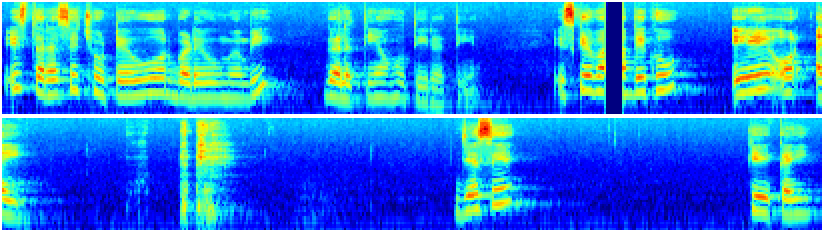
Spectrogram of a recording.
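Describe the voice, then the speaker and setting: A woman teaching a Hindi grammar lesson on vowel pronunciation, speaking deliberately and repeating example words to show each sound. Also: medium pitch, lively intonation, warm tone.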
